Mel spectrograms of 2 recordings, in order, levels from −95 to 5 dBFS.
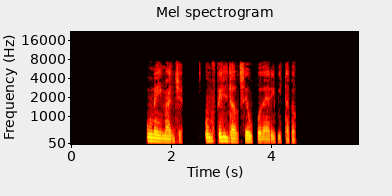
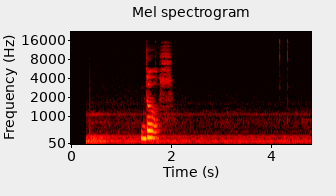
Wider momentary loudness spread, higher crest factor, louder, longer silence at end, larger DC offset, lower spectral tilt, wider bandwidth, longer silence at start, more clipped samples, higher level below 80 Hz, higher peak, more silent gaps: second, 14 LU vs 29 LU; about the same, 20 dB vs 24 dB; first, -27 LUFS vs -37 LUFS; second, 1.25 s vs 2.8 s; neither; about the same, -6.5 dB/octave vs -6 dB/octave; second, 7.6 kHz vs 16.5 kHz; first, 1.5 s vs 0.3 s; neither; first, -62 dBFS vs -70 dBFS; first, -10 dBFS vs -20 dBFS; first, 2.25-2.68 s, 3.65-3.72 s, 4.23-4.28 s vs none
